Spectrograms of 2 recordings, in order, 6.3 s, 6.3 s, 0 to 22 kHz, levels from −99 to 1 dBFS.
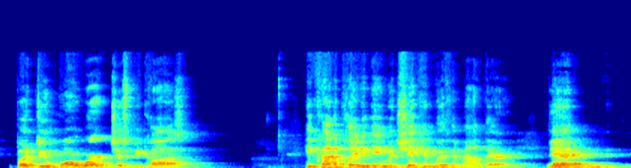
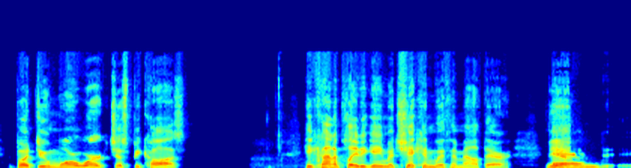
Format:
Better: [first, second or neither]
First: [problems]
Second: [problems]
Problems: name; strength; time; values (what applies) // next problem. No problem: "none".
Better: second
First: room echo; slight; dies away in 0.6 s // off-mic speech; somewhat distant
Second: none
